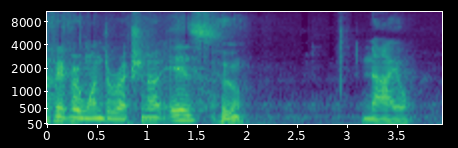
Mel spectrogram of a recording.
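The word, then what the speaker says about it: Niall: Nile. Nile. Singular. Nile. Not Niles. No.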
